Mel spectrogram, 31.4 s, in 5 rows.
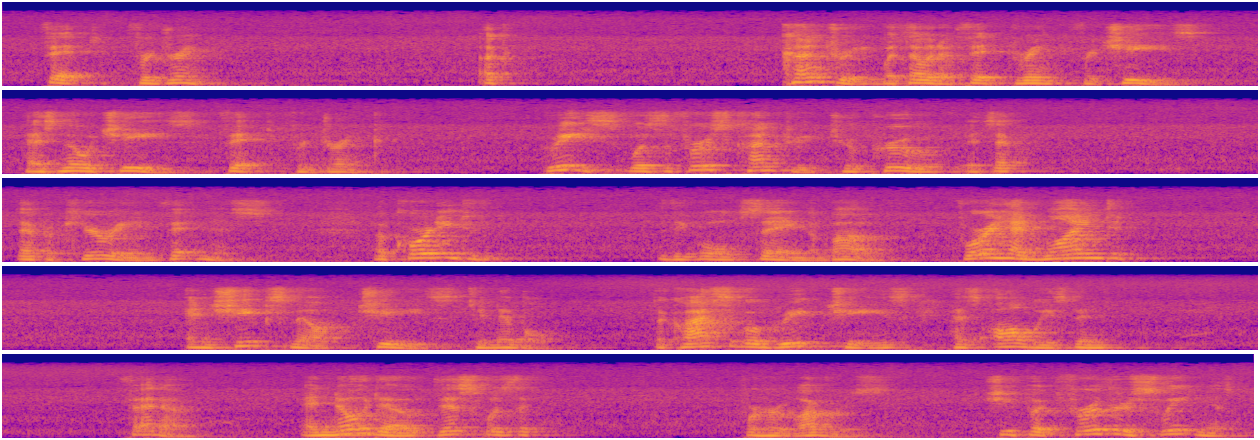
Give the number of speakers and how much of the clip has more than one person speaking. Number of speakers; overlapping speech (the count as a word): one, no overlap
